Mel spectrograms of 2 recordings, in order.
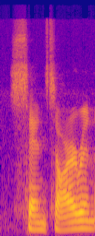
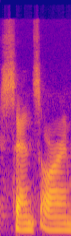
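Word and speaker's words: Sensirion: um there's a company called sensarin and i hope i'm pronouncing that right it's like sense iron but it's sense iron or something swiss company i think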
